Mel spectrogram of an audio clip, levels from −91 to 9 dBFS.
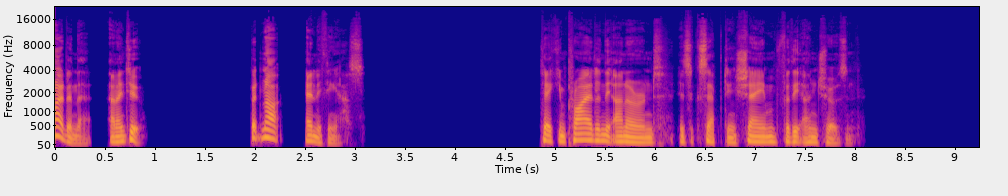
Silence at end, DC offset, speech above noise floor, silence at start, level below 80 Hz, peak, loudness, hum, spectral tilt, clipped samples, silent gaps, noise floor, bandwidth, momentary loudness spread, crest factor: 1.25 s; under 0.1%; over 73 dB; 0 s; -46 dBFS; -2 dBFS; -18 LUFS; none; -6 dB/octave; under 0.1%; 0.37-0.51 s, 0.92-1.94 s, 2.28-2.48 s, 3.10-4.84 s; under -90 dBFS; 15.5 kHz; 13 LU; 18 dB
